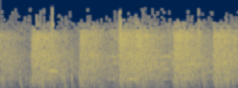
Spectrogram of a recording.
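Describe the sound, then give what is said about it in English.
Gunshots fired wildly into the air by a band of armed horsemen: a run of several loud, abrupt cracks following one another over a few seconds. “Band of armed horsemen broke cover and headed for the trail, firing wildly into the air.”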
